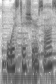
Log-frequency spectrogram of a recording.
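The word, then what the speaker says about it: Worcestershire sauce: Then I did two tablespoons of organic ketchup and four tablespoons of organic wist sauce. And yes, that's how you're supposed to pronounce it. I'm half English.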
